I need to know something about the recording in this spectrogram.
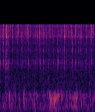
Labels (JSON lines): {"label": "biophony", "recorder": "HydroMoth"}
